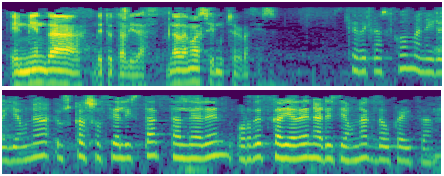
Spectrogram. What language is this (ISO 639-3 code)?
eus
